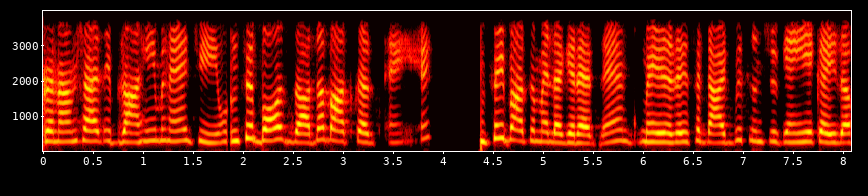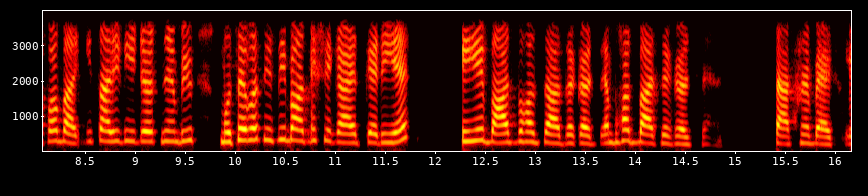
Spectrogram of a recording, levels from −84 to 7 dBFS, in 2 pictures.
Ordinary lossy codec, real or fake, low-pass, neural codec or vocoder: none; fake; 3.6 kHz; codec, 16 kHz, 4 kbps, X-Codec, HuBERT features, trained on LibriSpeech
